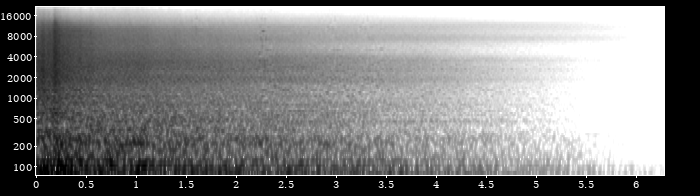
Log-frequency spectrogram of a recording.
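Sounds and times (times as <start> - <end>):
heavy rain: 0.0 - 3.6
distant thunder: 0.0 - 4.1.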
